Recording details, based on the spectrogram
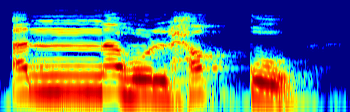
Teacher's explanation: نون مشدد پر غنہ کرنا ہے, قاف حروف مستعلیہ ہے, پر پڑھا جائے گا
